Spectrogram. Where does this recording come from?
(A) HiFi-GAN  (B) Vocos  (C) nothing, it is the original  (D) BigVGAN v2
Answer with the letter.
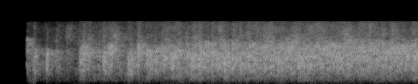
B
